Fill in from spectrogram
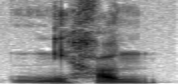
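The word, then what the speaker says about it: Nyhavn: So afterwards, we just hung out, we walked around the city, we went to the new harbor, the Nihon It's the Danish word is difficult to pronounce. It's pronounced like 你好 in Chinese, but it means new harbor, I think, which is like the icon place of Copenhagen with different color of the houses.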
